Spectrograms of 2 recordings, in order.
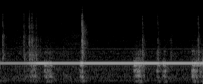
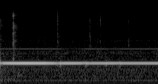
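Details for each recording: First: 1970s Marantz 2250B receiver on bench test after cleaning and DeoxIT; crackling bursts through a test tone as the bass/mid/treble pots turn, still scratchy at the ends of travel, notably the midrange. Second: 1970s Marantz 2250B receiver after cleaning and bench test, 1 kHz tone fed into the auxiliary input: pure steady tone with no crackle, hum or distortion; output clean, though tone pots remain slightly scratchy.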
